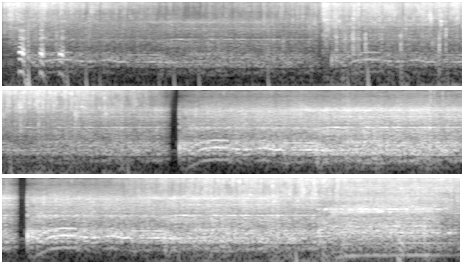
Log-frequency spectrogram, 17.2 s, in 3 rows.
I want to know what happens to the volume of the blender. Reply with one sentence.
The volume of the blender goes up.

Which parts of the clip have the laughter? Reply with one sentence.
The laughter can be heard from 0.2 to 0.8 s.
